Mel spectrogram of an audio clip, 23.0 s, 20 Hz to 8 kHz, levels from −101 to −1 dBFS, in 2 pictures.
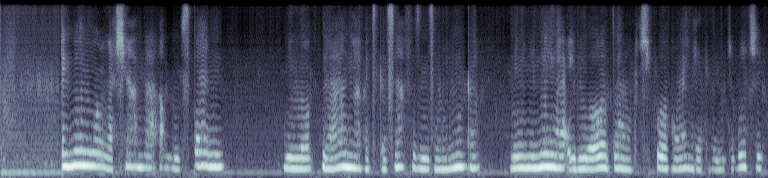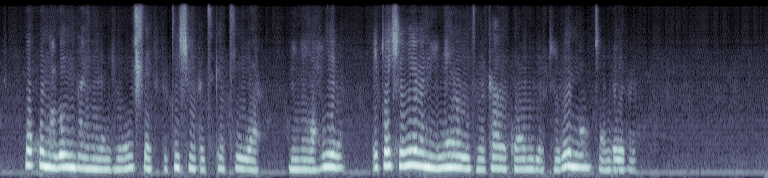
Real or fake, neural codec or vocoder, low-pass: fake; codec, 16 kHz, 1 kbps, FreqCodec, smaller model; 7.2 kHz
